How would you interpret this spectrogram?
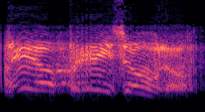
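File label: Italian player killed enemy mood high, speech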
